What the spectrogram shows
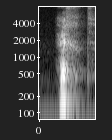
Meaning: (adjective) tight, close-knit; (verb) inflection of hechten: 1. first/second/third-person singular present indicative 2. imperative
- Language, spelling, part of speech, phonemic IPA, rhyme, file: Dutch, hecht, adjective / verb, /ɦɛxt/, -ɛxt, Nl-hecht.ogg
